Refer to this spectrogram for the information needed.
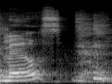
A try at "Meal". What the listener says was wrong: Meal. Meal, yeah, like a meal.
